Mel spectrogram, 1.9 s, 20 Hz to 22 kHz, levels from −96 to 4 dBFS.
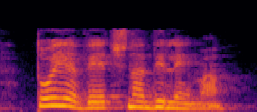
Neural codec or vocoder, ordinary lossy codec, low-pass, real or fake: codec, 16 kHz, 8 kbps, FreqCodec, larger model; AAC, 24 kbps; 7.2 kHz; fake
